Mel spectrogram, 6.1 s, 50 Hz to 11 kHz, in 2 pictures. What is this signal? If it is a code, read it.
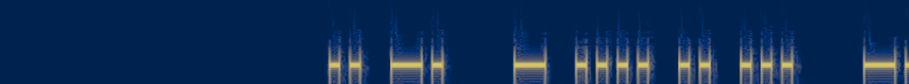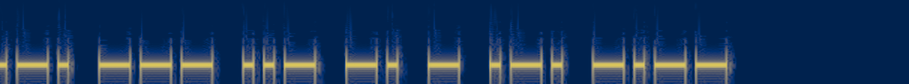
Morse code, heard as a keyed tone, about 34 wpm, 700 Hz. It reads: IN THIS COUNTRY
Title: Sets of 3 Words 35wpm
